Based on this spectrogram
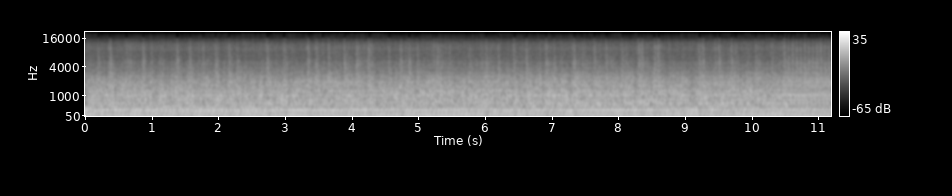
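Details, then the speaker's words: Chevrolet Suburban engine at steady idle, after replacing plugs, plug wires and rotor and a fuel/vacuum-line additive treatment: quick even ticking. Valvetrain tapping. "the uh sound is coming from this lifter I'm sorry this rocker I'm putting my point right on there I'm hearing it I don't really hear it on any of the other ones"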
